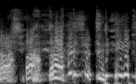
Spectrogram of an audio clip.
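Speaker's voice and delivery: shrill burst of laughter; high squealing laugh. Real, not acted. Laughing at misheard steaks.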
